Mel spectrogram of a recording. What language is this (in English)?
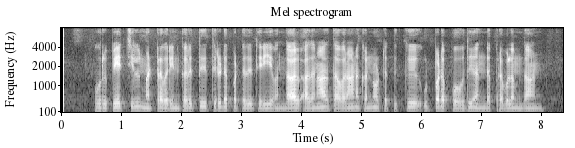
Tamil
